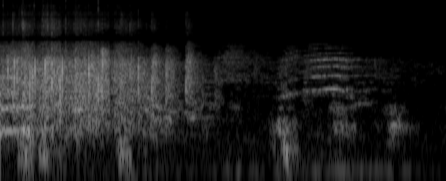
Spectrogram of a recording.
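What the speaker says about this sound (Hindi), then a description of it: "मेरी टीम के सम्मान में जोरदार तालियां हो जाए साथियों, जोरदार तालियां" Brief burst of applause from an audience at a speech honouring the speaker's team, loud at first and then fading within about two seconds, followed by scattered voices and noise.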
